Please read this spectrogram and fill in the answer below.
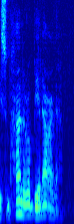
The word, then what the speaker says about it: Subhana Rabbiyal A'la: And we have to make sure that our pronunciation of this tasbih in our sijda is pronounced correctly, because many times we make the mistake of not pronouncing the various tasbihs that we read in salah properly. So it should be read correctly, Subhana Rabbiyal A'la.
